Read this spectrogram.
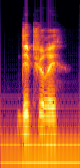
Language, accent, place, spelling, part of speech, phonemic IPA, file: French, France, Lyon, dépurer, verb, /de.py.ʁe/, LL-Q150 (fra)-dépurer.wav
- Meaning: to purify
